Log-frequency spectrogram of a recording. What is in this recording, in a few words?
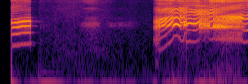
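"tou2", Mandarin Chinese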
